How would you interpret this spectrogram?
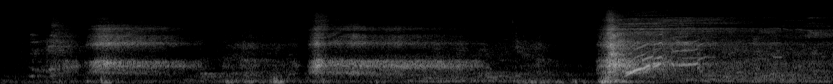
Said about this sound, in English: It's not a very heavy pulpit. I mean, we got a light one on purpose so that we could take it up and down off the stage quickly and easily, one person. But I'm going to move this pulpit. I'm going to attempt to move this pulpit by breathing on it.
